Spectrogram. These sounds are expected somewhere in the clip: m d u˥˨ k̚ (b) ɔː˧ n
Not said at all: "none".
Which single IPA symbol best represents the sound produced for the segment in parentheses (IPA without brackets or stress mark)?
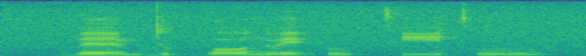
b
